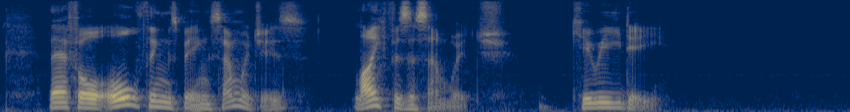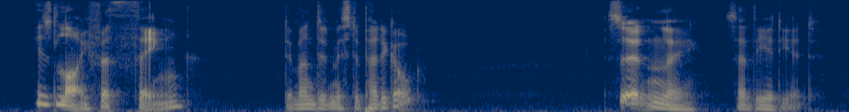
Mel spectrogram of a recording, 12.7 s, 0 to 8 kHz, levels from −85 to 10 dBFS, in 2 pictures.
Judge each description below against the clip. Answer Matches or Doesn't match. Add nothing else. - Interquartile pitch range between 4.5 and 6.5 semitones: Matches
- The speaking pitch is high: Doesn't match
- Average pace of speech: Doesn't match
